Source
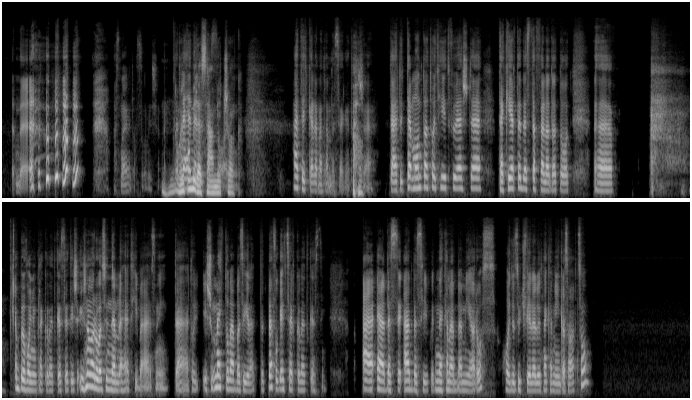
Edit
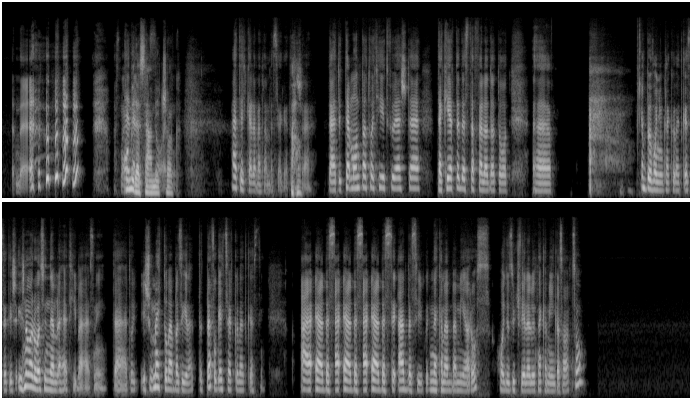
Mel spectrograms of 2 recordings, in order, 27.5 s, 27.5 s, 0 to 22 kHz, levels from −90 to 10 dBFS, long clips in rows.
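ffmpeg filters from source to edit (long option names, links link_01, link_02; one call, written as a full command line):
ffmpeg -i in.wav -filter_complex "[0:a]asplit=4[link_01][link_02][link_03][link_04];[link_01]atrim=end=2.452[link_05];[link_02]atrim=start=3.678:end=21.652[link_06];[link_03]atrim=start=21.088:end=21.652[link_07];[link_04]atrim=start=21.088[link_08];[link_05][link_06]acrossfade=duration=0.004:curve1=hsin:curve2=hsin[link_09];[link_09][link_07]acrossfade=duration=0.004:curve1=hsin:curve2=hsin[link_10];[link_10][link_08]acrossfade=duration=0.004:curve1=hsin:curve2=hsin" out.wav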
